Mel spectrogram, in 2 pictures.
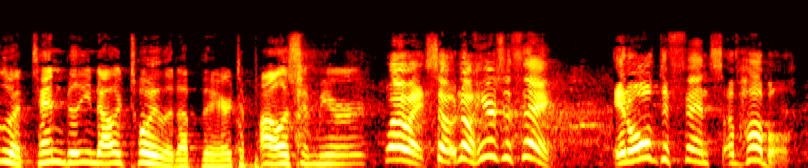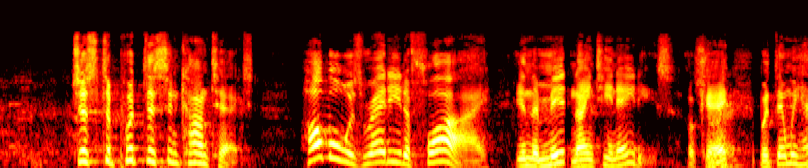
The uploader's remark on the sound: Live at the Bell House. At the Bell House in Brooklyn, NY. For our second show in front of a live audience.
